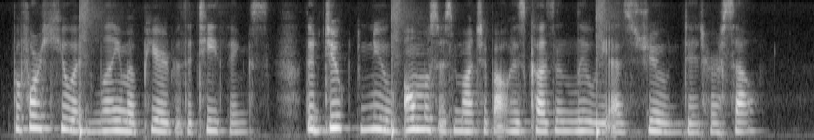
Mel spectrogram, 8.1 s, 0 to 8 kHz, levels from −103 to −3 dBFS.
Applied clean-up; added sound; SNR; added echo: none; Snare drum; 13 dB; none.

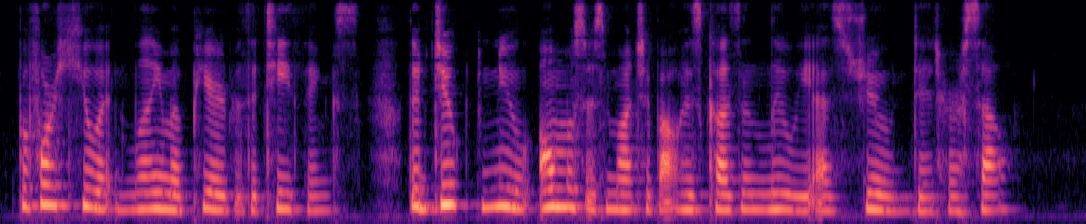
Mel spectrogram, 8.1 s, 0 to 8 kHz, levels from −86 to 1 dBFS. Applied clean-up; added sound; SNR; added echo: none; none; none; none.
